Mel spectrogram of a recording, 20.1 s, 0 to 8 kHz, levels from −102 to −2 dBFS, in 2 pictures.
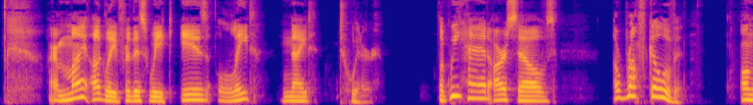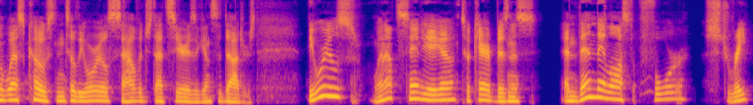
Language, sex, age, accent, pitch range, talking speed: English, male, 30-49, American, 115-175 Hz, 145 wpm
